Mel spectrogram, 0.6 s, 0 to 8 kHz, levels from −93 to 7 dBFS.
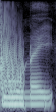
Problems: constant background noise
